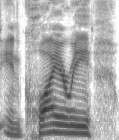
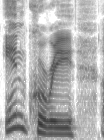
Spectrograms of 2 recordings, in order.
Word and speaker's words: inquiry: And then the noun form is inquiry or inquiry. Uh, you can pronounce it either way.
